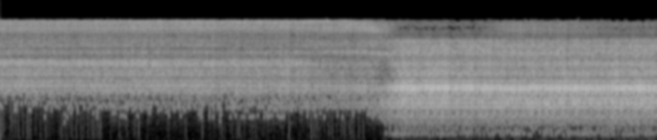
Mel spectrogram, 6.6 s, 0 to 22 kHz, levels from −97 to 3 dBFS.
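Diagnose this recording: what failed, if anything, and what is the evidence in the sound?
Gain pumping runs through the whole recording of everyday sounds. The level drops by around 10 dB under every loud event. The likely cause is input gain set far too high, with a fast limiter in the call processing clamping each peak. On a waveform, the peaks look flattened and the noise floor rises between them. A spectrogram shows the background brightening and darkening in step with each loud sound, and everything above 12 kHz is cut off by the call codec.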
